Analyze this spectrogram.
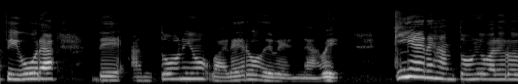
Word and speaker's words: Bernabé: Antonio Valero de Bernabé. Con acento en la última E.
